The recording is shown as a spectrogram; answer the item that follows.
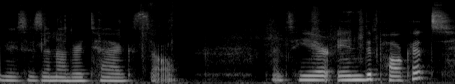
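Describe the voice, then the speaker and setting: A woman's medium-pitched, dark and mellow voice at a very slow pace with fairly even intonation. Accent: Slovak. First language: Slovak. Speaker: crafter. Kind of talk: craft flip-through video. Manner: casual, hesitant with fillers.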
